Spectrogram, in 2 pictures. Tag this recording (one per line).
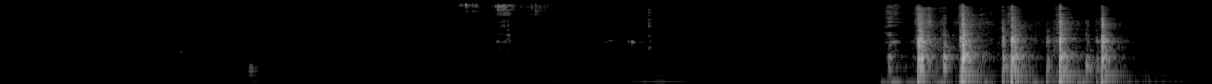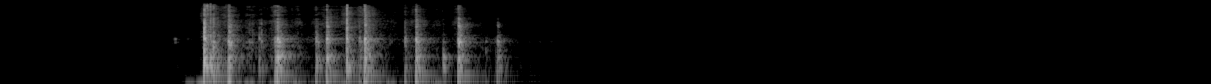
box
shaking
foley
